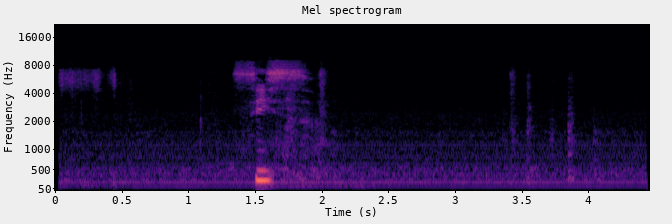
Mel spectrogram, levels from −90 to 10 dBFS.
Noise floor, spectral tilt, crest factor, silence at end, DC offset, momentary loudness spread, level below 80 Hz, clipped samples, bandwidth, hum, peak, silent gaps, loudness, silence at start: -60 dBFS; -3.5 dB/octave; 24 dB; 0.55 s; under 0.1%; 29 LU; -80 dBFS; under 0.1%; 9.4 kHz; 50 Hz at -60 dBFS; -16 dBFS; none; -32 LUFS; 1.35 s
